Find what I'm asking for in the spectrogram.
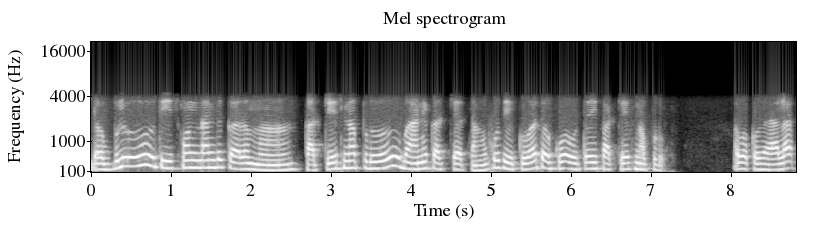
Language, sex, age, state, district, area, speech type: Telugu, female, 60+, Andhra Pradesh, West Godavari, rural, conversation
